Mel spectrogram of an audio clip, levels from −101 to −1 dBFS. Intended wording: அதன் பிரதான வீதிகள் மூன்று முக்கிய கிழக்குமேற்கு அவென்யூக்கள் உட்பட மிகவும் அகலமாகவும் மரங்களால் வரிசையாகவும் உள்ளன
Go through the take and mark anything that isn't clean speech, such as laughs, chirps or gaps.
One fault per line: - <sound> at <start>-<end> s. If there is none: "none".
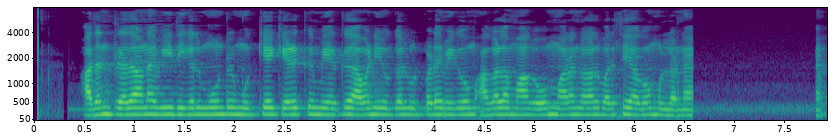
none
